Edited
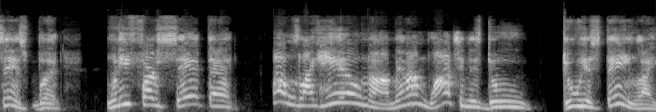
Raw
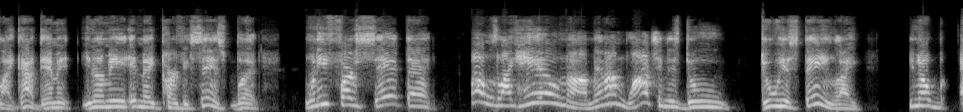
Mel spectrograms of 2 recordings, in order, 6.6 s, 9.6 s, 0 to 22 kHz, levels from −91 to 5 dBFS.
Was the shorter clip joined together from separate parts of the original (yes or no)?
no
